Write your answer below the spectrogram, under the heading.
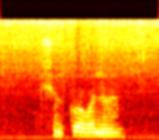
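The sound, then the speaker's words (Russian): Shredded greens added to a hot frying pan for borscht, giving a low steady sizzle that runs under a brief spoken voice. “Вот, добавляем зелень.”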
